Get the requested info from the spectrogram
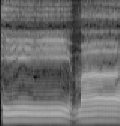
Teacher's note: Panjang ya, yaitu satu alif atau dua harakat atau dua ketukan ya. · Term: mad thabiii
